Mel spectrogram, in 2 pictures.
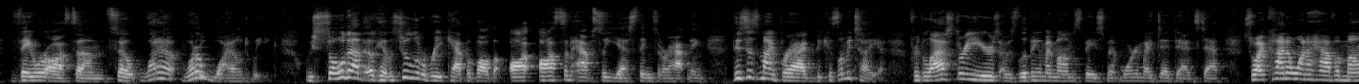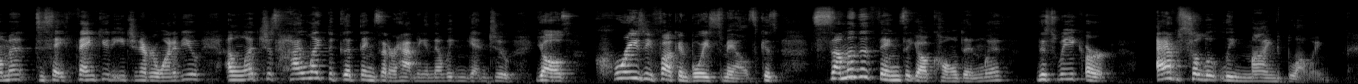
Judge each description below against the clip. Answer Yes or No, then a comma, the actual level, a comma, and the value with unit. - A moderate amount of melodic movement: No, wide, 6.5 semitones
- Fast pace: Yes, fast, 245 wpm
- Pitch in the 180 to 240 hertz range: Yes, high, 190 Hz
